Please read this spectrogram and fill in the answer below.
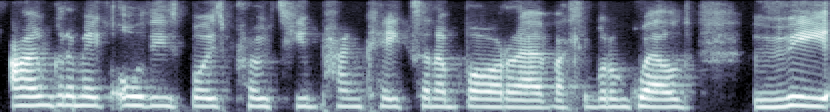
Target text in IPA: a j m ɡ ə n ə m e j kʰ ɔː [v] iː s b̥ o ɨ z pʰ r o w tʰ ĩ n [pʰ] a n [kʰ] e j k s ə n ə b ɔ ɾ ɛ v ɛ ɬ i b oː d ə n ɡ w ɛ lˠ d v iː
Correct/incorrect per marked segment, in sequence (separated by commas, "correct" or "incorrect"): incorrect, correct, correct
